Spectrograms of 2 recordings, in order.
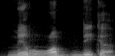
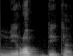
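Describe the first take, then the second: First: The doubled r is held one beat. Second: The doubled r is cut too short. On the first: The speaker calls it right. "Lalu cukup satu ayunan saja" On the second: The speaker calls it wrong. "terlalu cepat"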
